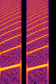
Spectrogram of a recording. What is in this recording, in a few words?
warning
